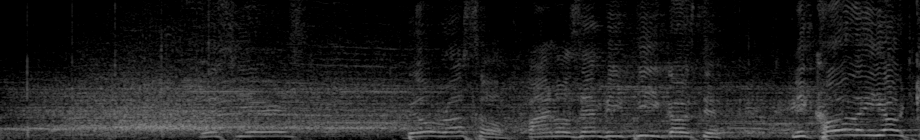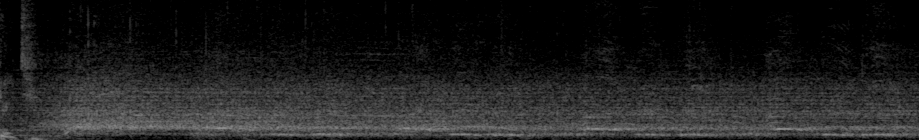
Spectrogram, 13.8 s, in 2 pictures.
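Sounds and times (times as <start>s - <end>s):
large crowd cheering for trophy presentation: 0.0s - 13.7s
speech: 1.5s - 2.4s, 3.0s - 7.5s
people shouting: 7.3s - 13.7s.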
